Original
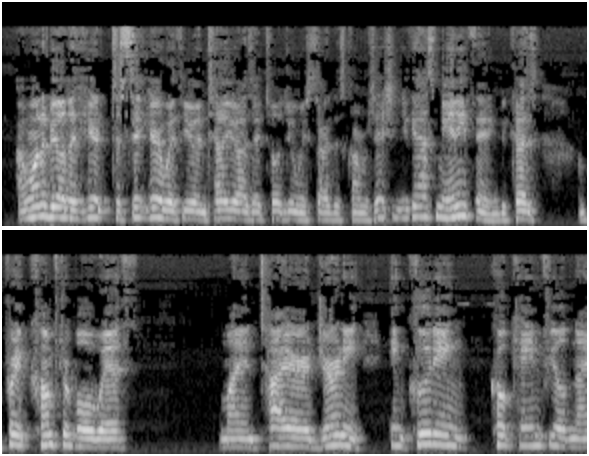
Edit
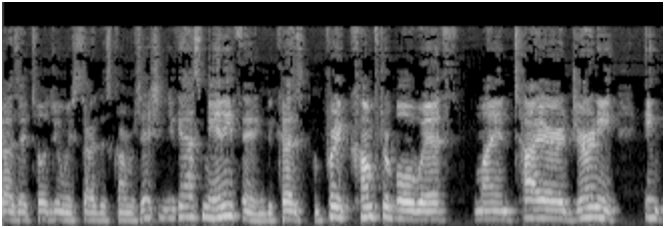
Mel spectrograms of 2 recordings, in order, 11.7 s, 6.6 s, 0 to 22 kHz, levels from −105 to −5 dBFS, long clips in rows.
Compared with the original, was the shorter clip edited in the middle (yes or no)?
yes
